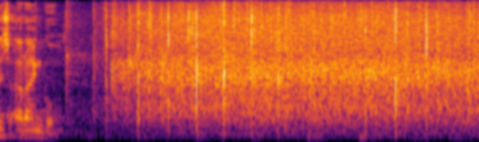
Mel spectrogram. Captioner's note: audience applauding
